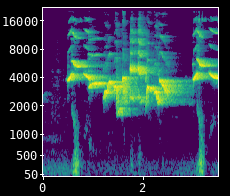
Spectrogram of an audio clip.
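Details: Loud Oriental magpie-robin song used as bait to draw replies from other birds; a continuous bright phrase of slurred and stepped whistles ending in a drawn-out note, then a new phrase begins.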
